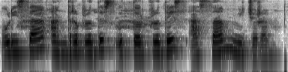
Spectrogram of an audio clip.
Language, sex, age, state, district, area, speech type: Odia, female, 18-30, Odisha, Kalahandi, rural, spontaneous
